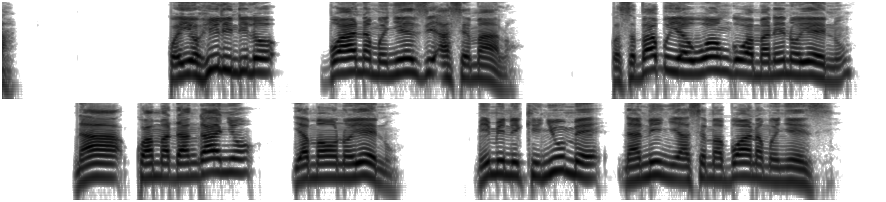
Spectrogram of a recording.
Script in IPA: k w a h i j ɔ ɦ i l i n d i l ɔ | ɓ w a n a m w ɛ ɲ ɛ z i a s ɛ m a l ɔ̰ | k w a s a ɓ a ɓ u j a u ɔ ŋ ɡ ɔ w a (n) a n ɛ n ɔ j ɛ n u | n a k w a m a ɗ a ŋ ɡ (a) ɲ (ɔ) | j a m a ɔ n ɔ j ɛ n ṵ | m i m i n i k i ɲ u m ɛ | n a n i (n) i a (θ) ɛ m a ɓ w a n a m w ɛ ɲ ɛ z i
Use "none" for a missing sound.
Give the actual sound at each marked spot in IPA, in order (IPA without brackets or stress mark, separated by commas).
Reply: m, a, ɔ, ɲ, s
